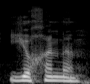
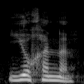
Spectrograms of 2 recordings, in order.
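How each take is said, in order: No difference in how they are said.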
